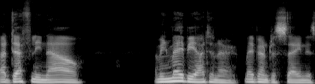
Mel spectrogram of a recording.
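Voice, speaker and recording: A man with an English accent speaks with fairly even intonation in a very clean recording, with a silent background and a dry, close sound with no echo. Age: 40s. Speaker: nature photographer and podcast host. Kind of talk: casual interview.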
